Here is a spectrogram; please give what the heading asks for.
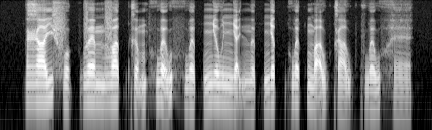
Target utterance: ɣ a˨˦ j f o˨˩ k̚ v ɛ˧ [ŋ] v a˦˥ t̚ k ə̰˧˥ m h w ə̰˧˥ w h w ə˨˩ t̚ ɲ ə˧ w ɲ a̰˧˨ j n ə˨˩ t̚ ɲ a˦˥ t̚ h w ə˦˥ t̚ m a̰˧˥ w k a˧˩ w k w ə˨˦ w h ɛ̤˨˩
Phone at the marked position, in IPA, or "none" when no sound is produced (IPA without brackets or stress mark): m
